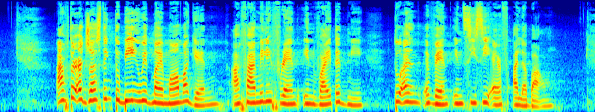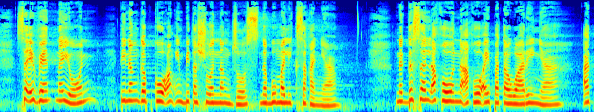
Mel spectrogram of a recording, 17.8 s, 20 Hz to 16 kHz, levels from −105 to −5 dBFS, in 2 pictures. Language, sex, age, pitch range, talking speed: English, female, 20-39, 215-280 Hz, 140 wpm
